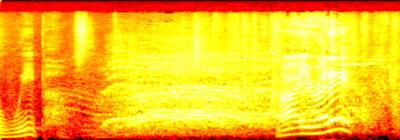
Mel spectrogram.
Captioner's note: cheers and applause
